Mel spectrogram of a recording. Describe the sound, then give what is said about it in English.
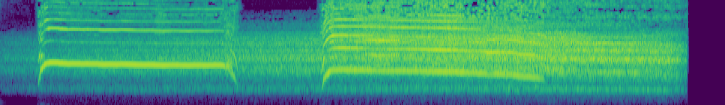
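Two long, loud, high-pitched screams from a short promo video being played, the first about three seconds and the second longer and slowly falling in pitch, over a steady noisy background with no talking. “I picked out the screams.”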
